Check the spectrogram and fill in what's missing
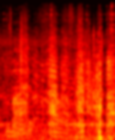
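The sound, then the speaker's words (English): A large dog, one of two big dogs (an old German shepherd and a golden retriever), pants in quick, rhythmic breaths while greeting a visitor at a house, with a faint snuffle near the end; no one speaks. “She's got two big dogs with the run of the neighborhood, an old German shepherd named Maisie, and a big golden retriever.”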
